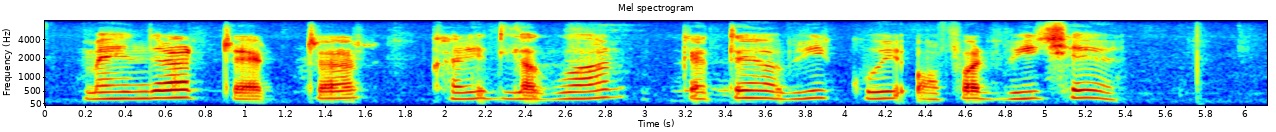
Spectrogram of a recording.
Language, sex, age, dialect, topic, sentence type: Magahi, female, 18-24, Northeastern/Surjapuri, agriculture, question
